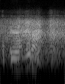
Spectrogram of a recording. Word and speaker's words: moderate: And for this usage, it is pronounced moderate.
